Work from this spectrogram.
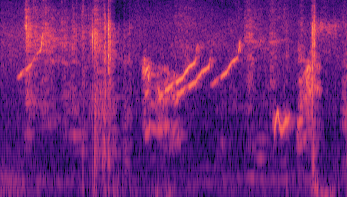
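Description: Quick fluttering of bird wings mixed with short chirps and whistling tones, in brief bursts with synthetic-sounding game effects.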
